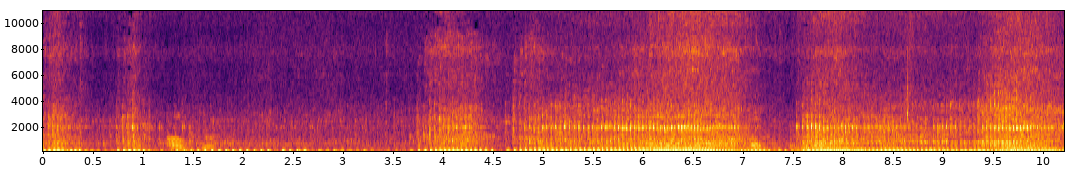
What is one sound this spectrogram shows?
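A quad bike engine revs and chugs up a rough track.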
